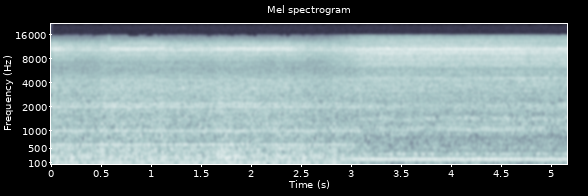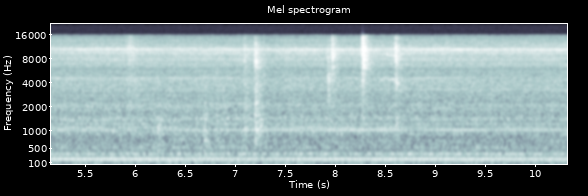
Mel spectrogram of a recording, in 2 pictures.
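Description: Steady hum of building plant machinery. About three seconds in, its low tone changes to a different, higher one. A few light clicks follow between about seven and eight and a half seconds as a steel electrical cabinet door's latch is worked and the door opened.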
